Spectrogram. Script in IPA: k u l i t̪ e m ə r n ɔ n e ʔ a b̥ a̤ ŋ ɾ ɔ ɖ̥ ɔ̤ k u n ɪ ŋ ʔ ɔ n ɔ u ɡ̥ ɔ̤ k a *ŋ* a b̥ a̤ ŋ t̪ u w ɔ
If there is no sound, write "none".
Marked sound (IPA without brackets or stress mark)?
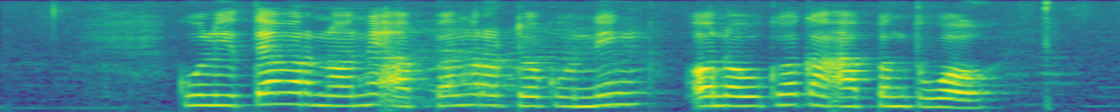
ŋ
